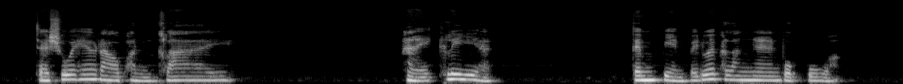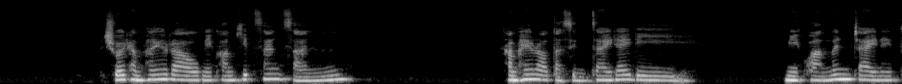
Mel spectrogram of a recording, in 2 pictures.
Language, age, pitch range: Thai, 20-39, 180-215 Hz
